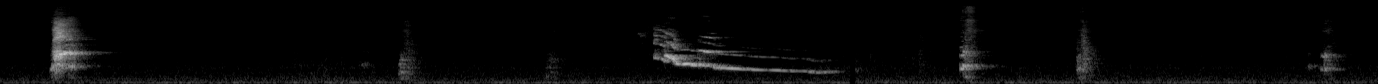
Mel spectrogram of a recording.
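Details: A Maltese puppy left alone at home, waiting for its family, gives a sharp yelp, then a drawn-out descending whine, between scattered short clicks and knocks in a quiet room.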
